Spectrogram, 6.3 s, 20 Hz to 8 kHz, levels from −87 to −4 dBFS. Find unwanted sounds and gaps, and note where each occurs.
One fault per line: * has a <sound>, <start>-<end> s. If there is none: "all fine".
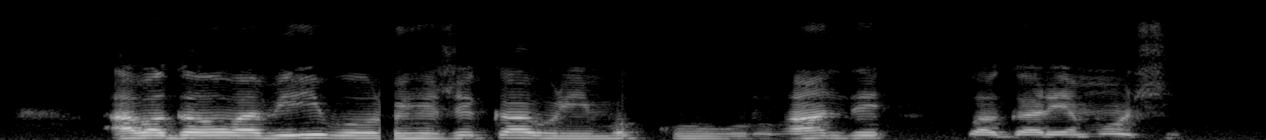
* has a dropout, 1.9-2.0 s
